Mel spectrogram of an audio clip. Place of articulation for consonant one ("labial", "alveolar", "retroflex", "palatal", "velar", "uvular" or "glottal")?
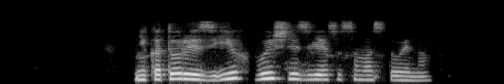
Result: alveolar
